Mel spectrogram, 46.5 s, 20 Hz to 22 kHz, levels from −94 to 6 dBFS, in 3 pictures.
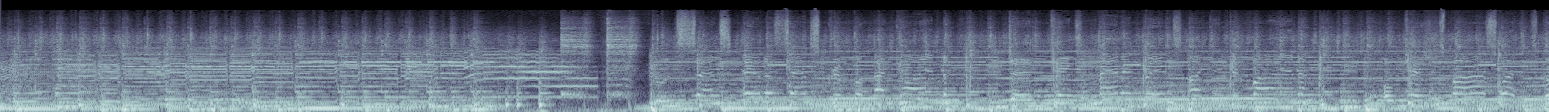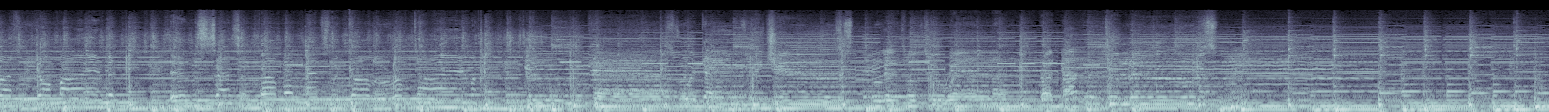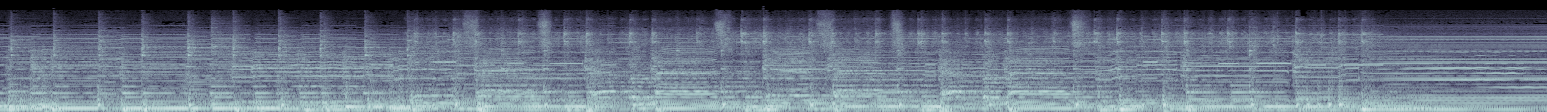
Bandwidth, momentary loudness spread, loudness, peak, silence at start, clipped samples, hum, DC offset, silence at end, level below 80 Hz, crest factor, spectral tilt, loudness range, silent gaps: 15.5 kHz; 2 LU; -13 LUFS; 0 dBFS; 0 s; under 0.1%; none; under 0.1%; 0 s; -24 dBFS; 12 dB; -5 dB/octave; 1 LU; none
